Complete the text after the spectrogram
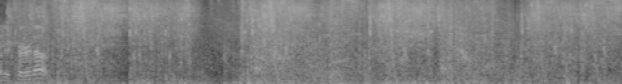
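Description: Game weapons strike and crash in quick bursts.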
